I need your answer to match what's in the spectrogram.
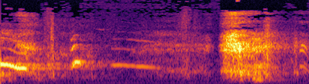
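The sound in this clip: A hunting dog whimpering: a thin, high whine at the start, followed by a few short, soft yelps and whimpers at moderate volume.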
